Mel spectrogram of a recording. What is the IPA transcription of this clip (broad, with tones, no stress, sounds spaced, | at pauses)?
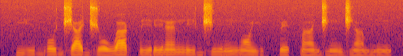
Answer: j i˧ b o˧ d͡ʒ a˦ d͡ʒ o˧ w a˦ k͡p i˧ ɾ i˦ ɾ ɛ̃˦ n i˧ d͡ʒ i˨ ɾ ĩ˨˦ ɡ ɔ̃˧ j i˨ k͡p e˨ k͡p ã˨ d͡ʒ ĩ˨ d͡ʒ ã˨ b ĩ˨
